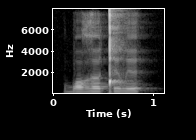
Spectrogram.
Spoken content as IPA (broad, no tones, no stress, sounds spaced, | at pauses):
b ɔ ɣ ə ǃ ɪ β ɪ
